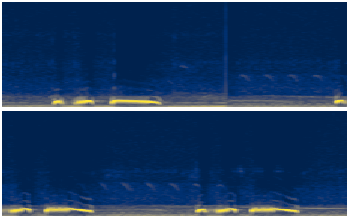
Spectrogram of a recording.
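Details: Male spotted dove call used to lure other doves: three phrases, each two quick coos then a longer falling coo, spaced about two seconds apart, with a low humming background.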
